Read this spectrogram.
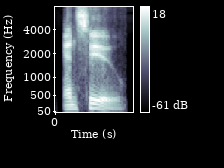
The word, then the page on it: ensue: American English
